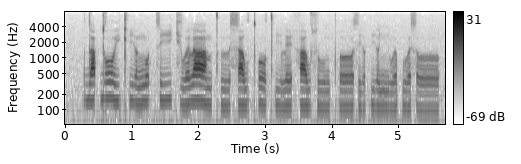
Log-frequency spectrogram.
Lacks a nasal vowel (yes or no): yes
